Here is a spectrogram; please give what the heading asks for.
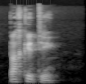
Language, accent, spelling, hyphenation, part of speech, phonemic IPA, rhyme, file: French, France, parqueter, par‧que‧ter, verb, /paʁ.kə.te/, -e, LL-Q150 (fra)-parqueter.wav
- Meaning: to parquet (to cover the floor with parquet)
